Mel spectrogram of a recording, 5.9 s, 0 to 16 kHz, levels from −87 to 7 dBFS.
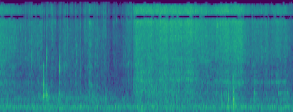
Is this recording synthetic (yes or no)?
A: no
